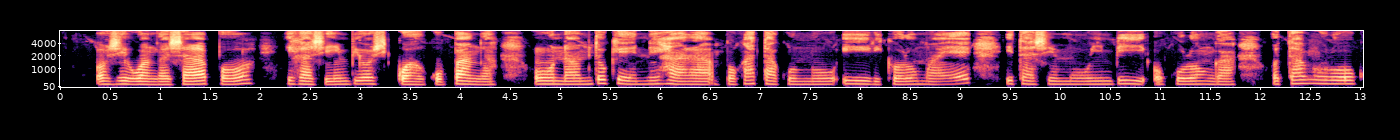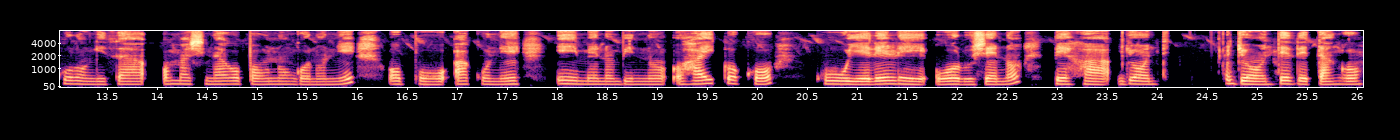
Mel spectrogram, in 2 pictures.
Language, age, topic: Oshiwambo, 25-35, agriculture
